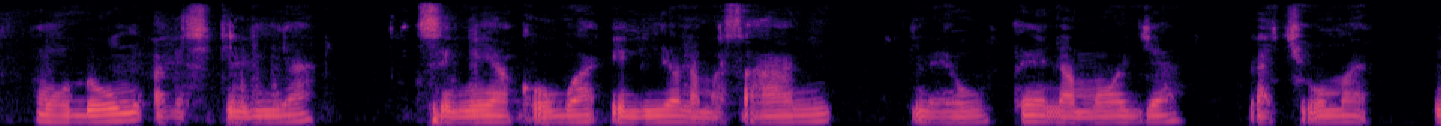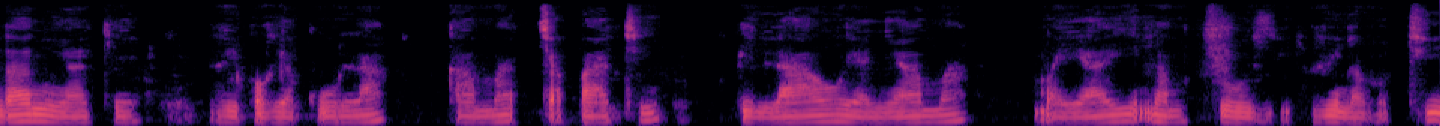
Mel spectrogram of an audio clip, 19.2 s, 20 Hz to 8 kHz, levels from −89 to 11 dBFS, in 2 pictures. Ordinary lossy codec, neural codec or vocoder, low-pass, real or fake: AAC, 48 kbps; codec, 44.1 kHz, 7.8 kbps, Pupu-Codec; 7.2 kHz; fake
